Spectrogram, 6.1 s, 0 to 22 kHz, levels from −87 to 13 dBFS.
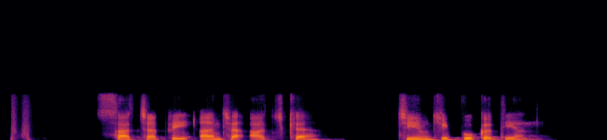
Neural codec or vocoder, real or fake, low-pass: codec, 16 kHz, 1 kbps, X-Codec, HuBERT features, trained on general audio; fake; 7.2 kHz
